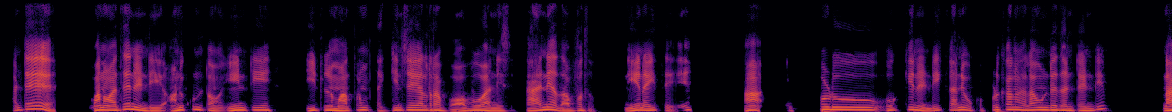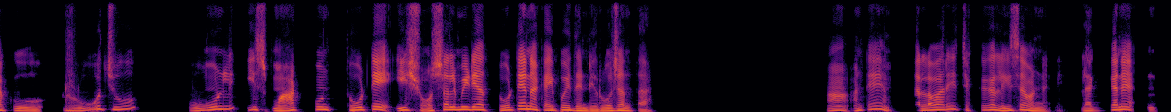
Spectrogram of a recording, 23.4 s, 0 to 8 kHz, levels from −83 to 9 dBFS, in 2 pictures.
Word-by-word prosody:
అంటే 200 +8 +1 0.6
మనం 155 +1 +3
అదేనండి 145 - +1 0.2
అనుకుంటాం. 155 - -2 0.2
ఏంటి, 155 +1 0 0.5
ఇటిల్ని 140 -1 0
మాత్రం 155 +6 -2
తగ్గించేయాలిరా 150 +6 0
బాబు 115 +10 -1
అనేసి. 110 -1 -5 0.2
కాని, 155 +10 +3
అది 105 - -3
అవ్వదు. 125 +5 -6 0.4
నేనైతే 145 +2 0 0.8
ఆ! - - +5 0.4
ఇప్పుడు 190 -1 -2 0.5
ఓకే 180 +5 -7
నండి. 120 +2 -2
కాని, 150 +4 -1
ఒకప్పుడు 130 +9 -8
కాలం 180 -1 0
ఎలా 160 - +1
ఉండేదంటే 145 -5 -1
అండి. 130 +11 -5 0.7
నాకు 130 -2 0 0.6
రోజు 185 - -3 0.9
ఓన్లీ, 215 +7 0 0.2
ఈ - - +1
స్మార్ట్ 125 +8 +2
ఫోనుతోటే, 185 -1 +2 0.2
ఈ - - +6 0.2
సోషల్ 185 +10 +4
మీడియా‌తోటే 180 0 +4
నాకు 180 -6 +4
అయిపోయేదండి 135 -7 +2
రోజంతా. 120 -4 +2 1.9
ఆ! - - +2 0.2
అంటే 145 +8 -3 0.4
తెల్లవారి 175 +8 +2
చక్కగా 155 +5 -2
లెగిసేవాడినండి. 130 - 0 0.3
లెగ్గానే 120 - +2 0.2
హ్మ్. 105 - -9
150 Hz, 110 wpm, -25 LUFS, 130-180 Hz, 1.9 s, ఈ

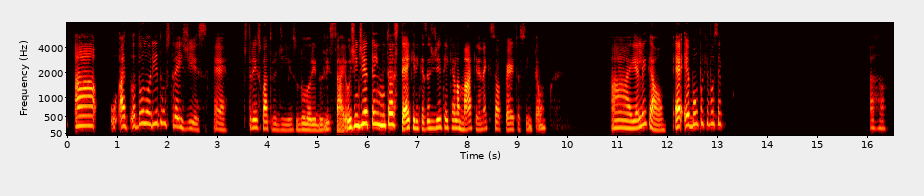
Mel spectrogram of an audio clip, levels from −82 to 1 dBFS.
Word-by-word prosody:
A 260 0 +2 0.3
o - - -10
a 240 - +3 0.2
o - - -3
dolorido 320 +3 -3
uns 305 -3 -8
3 235 - -4
dias, 170 -5 -12
é, 160 -2 -7 0.4
uns - - -21
3, 215 -1 -3
4 180 -4 -4
dias 145 0 -14
o - - -10
dolorido, 145 -2 -3
ele 160 - -7
sai, - - -4
hoje 220 +6 +5
em 270 - +10
dia 315 +4 +7
tem 310 0 +1
muitas 275 +1 +6
técnicas, 195 -1 +4
hoje 195 0 -4
em - - -10
dia 220 +1 +3
tem 215 0 -1
aquela 205 -1 -2
máquina, 160 -1 -1
né, 170 +3 -10
que - - -19
só 180 - -6
aperta 160 -1 -7
assim 155 - -17
então 205 - -11 1.3
Ai 205 -2 -2
é 205 - 0
legal, 155 - -1 0.2
é 245 +3 +6
é 280 - +4
bom 295 +4 -2
porque 320 +1 -8
você 310 0 -7 3.0
Aham. 190 -2 -16
210 Hz, 160 wpm, -24 LUFS, 170-270 Hz, 3.0 s, em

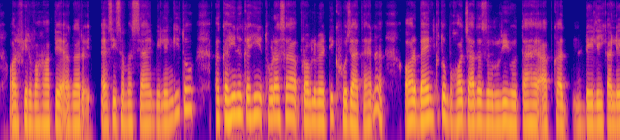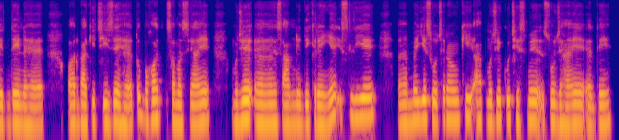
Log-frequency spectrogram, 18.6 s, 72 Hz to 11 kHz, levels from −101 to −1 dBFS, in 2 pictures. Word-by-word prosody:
और 130 -1 +2
फ़िर 135 +1 0
वहाँ 130 0 0
पे, 130 -2 +3
अगर 125 0 0 0.3
ऐसी 130 +3 -1
समस्याएँ 130 -1 -2
मिलेंगी 135 +8 -1
तो 225 0 +1 0.4
अ, - - +2
कहीं 160 +3 +4
न 180 - +4
कहीं 170 +1 +2
थोड़ा-सा 160 +1 +2
प्रॉब्लेमेटिक 140 +3 +1
हो 140 - +4
जाता 125 -2 +1
है 135 - -1
ना। 225 -9 -2 0.3
और 145 +2 +5
बैंक 160 +2 +4
तो 170 - +4
बहुत 140 +1 0
ज़्यादा 140 0 +3
ज़रूरी 130 +1 +1
होता 130 0 0
है 130 -2 +1
आपका 130 +1 -1 0.2
डेली 130 +1 0
का 130 - -2
लेन-देन 125 0 +1
है 120 0 -1 0.4
और 130 -1 0
बाकी 130 +1 -1
चीज़ें 135 0 0
हैं। 125 -1 0
तो 170 - -1
बहुत 150 0 0
समस्याएँ 130 +1 0 0.4
मुझे 145 +3 +6
अ, 130 -2 +1
सामने 130 0 -2
दिख 130 +1 -3
रही 125 0 +1
हैं। 165 - +2
इसलिए 165 +1 +2 0.4
अ, - - -4
मैं 135 +2 0
ये 150 +1 +4
सोच 145 -1 -2
रहा 150 0 +1
हूँ 145 - +1
कि 160 +1 0
आप 145 - -2
मुझे 140 +2 +1
कुछ 150 0 -2
इसमें 145 +1 0
सुझाएँ 130 -1 -1
अ, 125 - -3
दें। 125 +3 -2
135 Hz, 195 wpm, -24 LUFS, 130-150 Hz, 0.4 s, मुझे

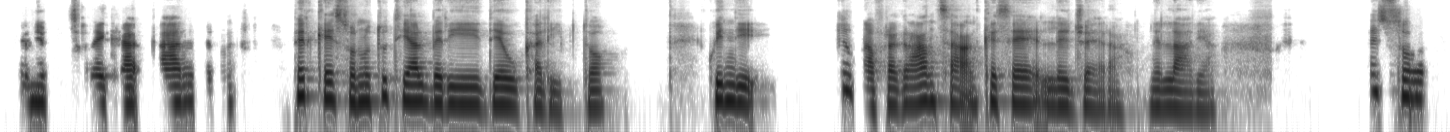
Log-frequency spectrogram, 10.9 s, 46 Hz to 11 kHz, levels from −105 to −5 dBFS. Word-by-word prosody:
le 160 - -8
mie 160 -1 +2
persone 160 -1 -3
ca 150 0 +4
care 155 +1 +2 0.7
perché 205 -3 +3
sono 165 -2 +2
tutti 200 -1 -1
alberi 150 -3 +3
di 145 - +2
eucalipto. 130 -2 -2 0.6
Quindi 165 -3 +1 0.4
è 275 - -8
una 140 -1 +1
fragranza 150 +4 +1
anche 155 +2 +2
se 150 -2 +1
leggera 135 -3 -3 0.2
nell'aria 125 -3 -2 1.2
Questo 200 -7 0
150 Hz, 110 wpm, -24 LUFS, 135-165 Hz, 1.2 s, ca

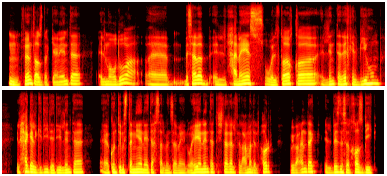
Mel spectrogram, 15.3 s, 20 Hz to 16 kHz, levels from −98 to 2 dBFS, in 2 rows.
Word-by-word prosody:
امم، 110 -7 +2
فهمت 145 0 +4
قصدك. 100 -1 -1
يعني 105 +3 -1
أنت 130 +1 0 0.4
الموضوع، 115 +9 -1 0.2
آآ 105 -2 -3
بسبب 140 +4 +1
الحماس 120 +8 +1
والطاقة 130 +6 +2
اللي 120 -8 -6
أنت 130 0 0
داخل 125 -1 +1
بيهم 140 +7 +3 0.4
الحاجة 130 +3 +3
الجديدة 110 -1 -1
دي، 105 +2 -2
اللي 100 +2 -1
أنت 115 +2 0 0.5
كنت 115 +1 +1
مستنيها 115 +1 +3
إن 115 - +1
هي 110 - +2
تحصل 105 -2 -4
من 95 -1 -4
زمان، 95 -2 -5
وهي 110 +6 +2
إن 120 - +3
أنت 125 0 +1
تشتغل 120 0 -2
في 105 - -13
العمل 100 +3 -2
الحر 125 +8 -2 0.4
ويبقى 100 +1 -4
عندك 135 +1 -1
الbusiness 115 +4 0
الخاص 105 +1 +1
بيك. 105 +1 -2
115 Hz, 150 wpm, -24 LUFS, 105-130 Hz, 0.5 s, فهمت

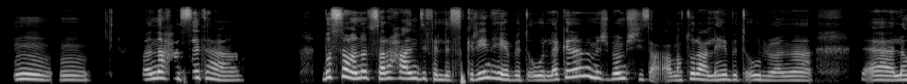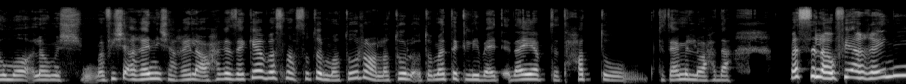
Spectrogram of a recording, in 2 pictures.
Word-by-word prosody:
امم، 235 -4 +1
امم، 210 -1 -8 0.5
أنا 265 +5 +3
حسيتها، 270 -7 -1 0.8
بُصّ، 315 +6 +7
هو 335 -5 +7
أنا 290 +3 +4
بصراحة 285 0 +2
عندي 270 0 +1
في 225 -4 -4
الscreen 250 +8 0
هي 245 -5 +2
بتقول، 200 0 -5
لكن 235 +9 -1
أنا 380 +3 +1
مش 295 -8 -1
بامشي 260 -1 0
س - - -3
على 195 +2 -8
طول 250 +6 0
على 235 - +2
اللي 205 0 -3
هي 225 +1 -1
بتقوله، 210 -2 -6
أنا، 190 -1 -6 0.5
آآ، 205 0 -2
لو 215 +2 0
ما 210 -2 -2
لو 210 0 -1
مش 205 -1 -5
ما 195 - -7
فيش 260 +5 -2
أغاني 240 +3 +3
شغالة 225 -1 -3
أو 190 - -2
حاجة 245 +5 -1
زي 240 -1 0
كده، 315 +6 +2
باسمع 290 -1 -1
صوت 260 +1 -7
الموتور 265 +6 -1
على 200 -7 -2
طول 260 +4 -1
automatically 235 0 -2
بقت 195 -1 -3
إيديّا 230 +3 +4
بتتحط 230 +2 -8
وبتتعمل 210 +3 -5
لوحدها، 200 0 -5 0.6
بس 360 +4 +7
لو 305 -7 +8
فيه 335 +5 +1
أغاني 295 +3 +4
235 Hz, 175 wpm, -22 LUFS, 205-270 Hz, 0.8 s, لو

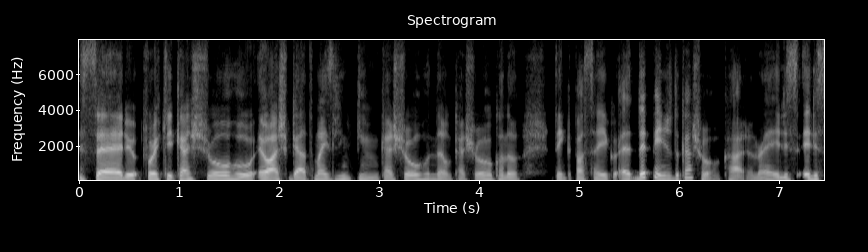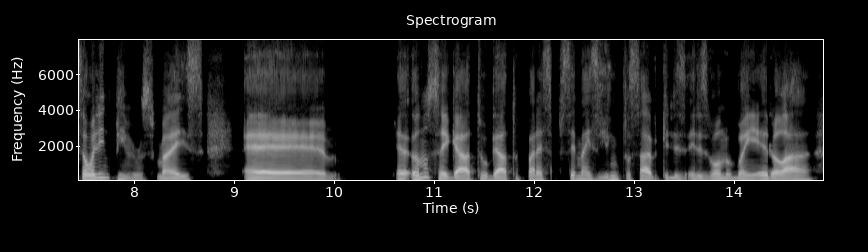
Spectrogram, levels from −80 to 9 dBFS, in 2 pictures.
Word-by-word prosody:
Sério, 130 -2 +6
porque 155 +2 +3
cachorro 160 -4 +1
eu 135 0 +6
acho 140 +1 +4
gato 140 +3 0
mais 145 -2 -1
limpinho, 155 -8 -8
cachorro 130 +4 -2
não, 125 -8 -5
cachorro 115 +5 -4
quando 110 -5 -4 0.3
tem - - -3
que - - -16
passar - - -4
aí 100 - +1
é, 145 +2 +1
depende 210 - +2
do 180 - -4
cachorro 215 - -5
claro, 90 - -5
né, 110 +5 -4
eles 120 +3 -4
eles 165 +5 +2
são 195 +1 +3
limpinhos, 125 - -6
mas, 110 +2 -1 0.4
eh 100 -4 +4 0.7
eh, 150 - +1
eu 175 - +3
não 245 - -2
sei, 125 - -1
gato 135 +8 +2
gato 140 +4 +1
parece 165 -3 -3
por - - -17
ser 180 - -4
mais 165 -4 -5
limpo, 135 +7 -8
sabe, 145 -8 0
que 120 - -11
eles 110 -2 -8
eles 110 -1 -6
vão 105 +1 -1
no 105 -2 -5
banheiro 100 +3 0
lá, 115 +6 +2
130 Hz, 190 wpm, -23 LUFS, 110-155 Hz, 0.7 s, Sério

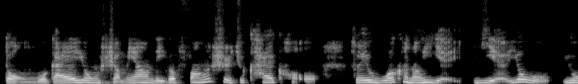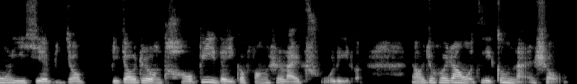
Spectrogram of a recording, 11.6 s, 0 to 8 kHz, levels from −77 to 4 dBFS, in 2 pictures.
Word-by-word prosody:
懂 170 -6 +2
我 160 0 +2
该 175 +1 +6
用 190 -1 +3
什 175 - -1
么 - - -4
样 190 0 +2
的 165 - 0
一 - - +2
个 180 - +6
方 205 +7 0
式 225 -8 0
去 195 +1 -6
开 200 0 +1
口， - - -4 0.3
所 205 - 0
以 210 - +5
我 195 0 +3
可 225 +2 +1
能 180 0 +3
也 200 -4 +1 0.2
也 180 -2 0
又 225 -8 +2
用 185 -3 +1
一 165 +1 0
些 170 0 +1
比 190 +4 -8
较 160 -2 -3 0.2
比 165 - -3
较 170 +1 +4
这 180 +1 0
种 155 - 0
逃 150 -1 -2
避 220 +2 -2
的 160 - +2
一 145 - -2
个 160 - -1
方 155 -1 -7
式 165 -1 -2
来 140 +1 +1
处 - - -11
理 - - -4
了， - - -16 0.5
然 - - -2
后 - - -1
就 185 +3 -2
会 195 0 0
让 190 -2 +4
我 170 - -1
自 180 - -9
己 170 - +1
更 200 -3 -1
难 - - -6
受。 - - -3
180 Hz, 280 characters per minute, -23 LUFS, 165-195 Hz, 0.5 s, 该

